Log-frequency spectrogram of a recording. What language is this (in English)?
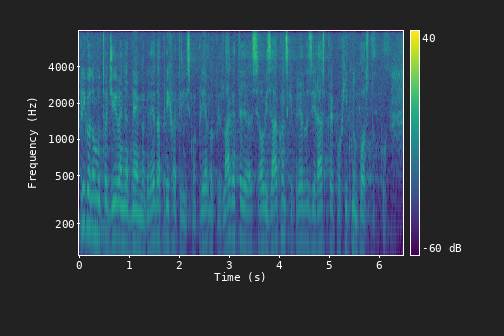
Croatian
